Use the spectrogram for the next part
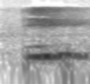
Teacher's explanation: जब हम ई का उच्चारण करेंगे तो हमारा मुंह पूरा ना खुल के थोड़ा खुलेगा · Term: संवर्त स्वर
